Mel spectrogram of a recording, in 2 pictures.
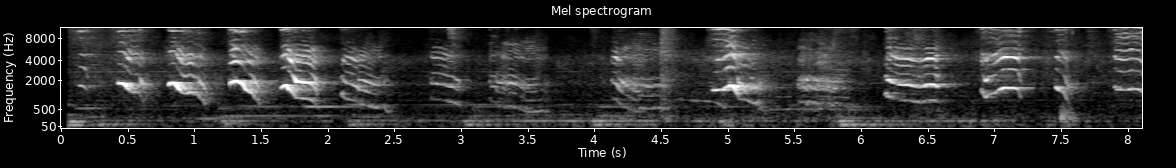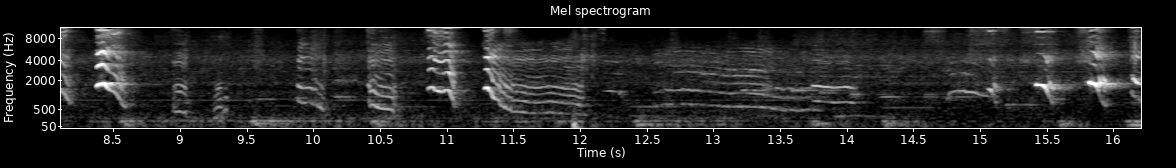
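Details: Litter of seven 7-week-old Cockapoo puppies, mother a show cocker spaniel and father a miniature poodle, giving many short, high, downward-sliding yelps and whimpers in quick irregular bursts, several pups overlapping, with a faint low hum beneath.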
